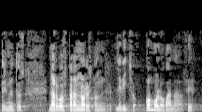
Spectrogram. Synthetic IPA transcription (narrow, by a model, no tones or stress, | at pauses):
t̪ɾezmĩnut̪o̞slaɾɣ̞ospaɾanorespond̪end̪eɾleðit͡ʃokomoloβana̰ːθeɾ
